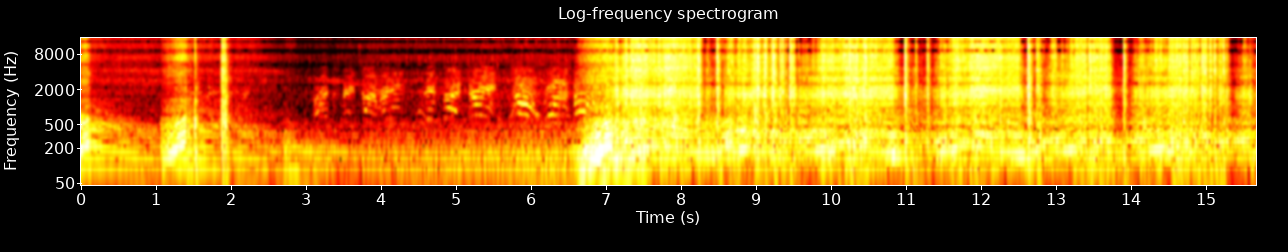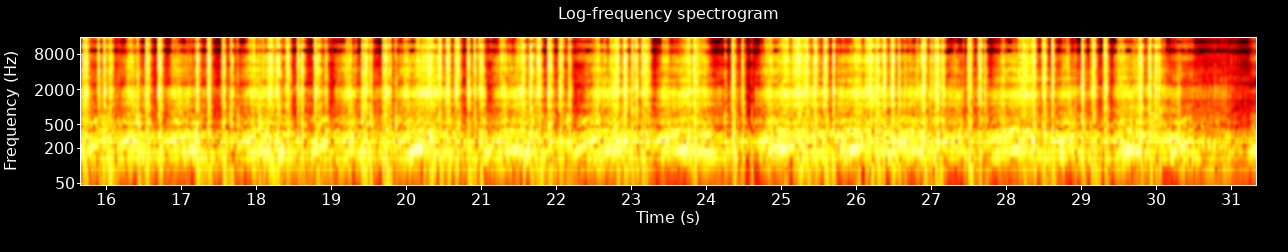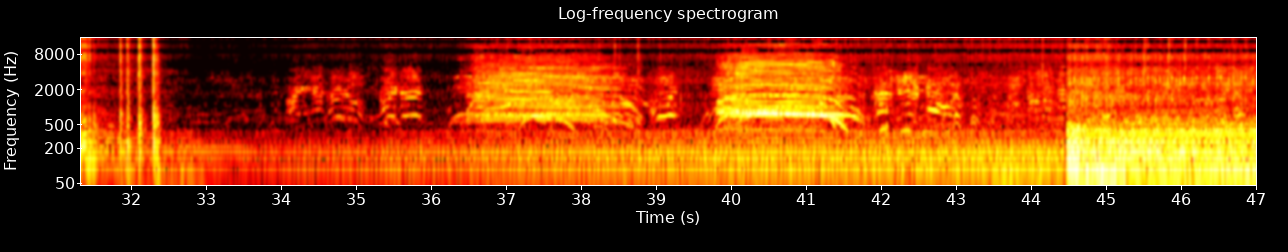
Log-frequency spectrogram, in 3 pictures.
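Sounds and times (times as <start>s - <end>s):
car engine revving: 0.0s - 34.4s, 37.1s - 47.0s
exhaust crackles and pops: 7.1s - 32.5s.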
